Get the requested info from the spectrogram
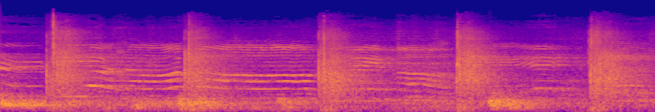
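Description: A group of men chanting a nauha, a mourning lament, in unison while beating their chests in time: a sharp slap about every one and a half seconds, with the voices holding long notes between the strikes.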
